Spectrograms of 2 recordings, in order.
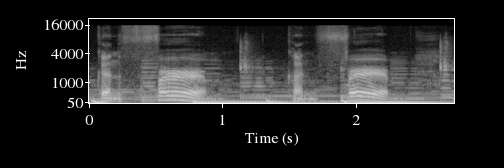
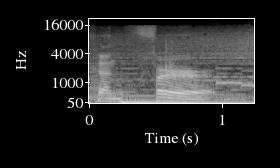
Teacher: So to pronounce the term properly or with a neutral accent without the need to stretch your face, you simply have to pronounce the I sound as a U sound, or as an elongated U sound. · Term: schwa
